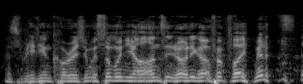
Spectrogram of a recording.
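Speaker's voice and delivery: amused jab at a yawner; laughing. Real, not acted. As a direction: laugh it off good-naturedly. Someone yawns mid-sermon.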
